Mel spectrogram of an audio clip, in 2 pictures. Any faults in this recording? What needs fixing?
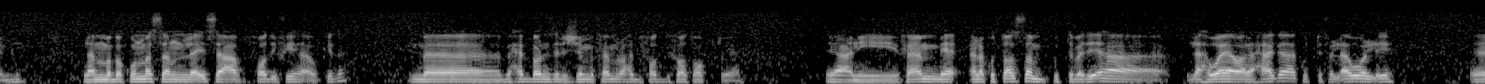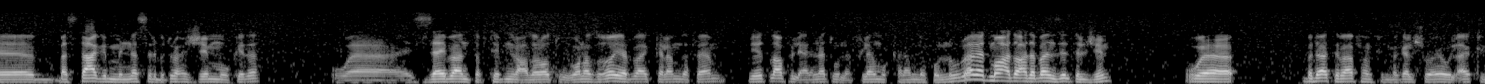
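Across the whole clip the pauses between phrases fall to near silence, broken by twinkling specks. That is overdone noise removal: the noise reduction was set so aggressively that any frequency band sitting close to its noise estimate was pushed far down or shut off entirely. Quiet parts of the speech fell inside that estimate and were stripped out along with the noise, leaving isolated bands flickering on and off. To prevent it, reduce the reduction amount and raise the threshold so only the true noise floor is attenuated, checking the result by ear on quiet passages.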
